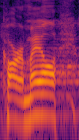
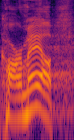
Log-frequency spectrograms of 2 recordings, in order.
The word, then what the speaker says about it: Carmel: I used to always call that Mount Carmel. But since I've gone to Israel a few times, and my guide who was raised in Israel, he always pronounces it Carmel. I figure he knows more than what I know of how to pronounce it. So I try to remember to pronounce it Carmel.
